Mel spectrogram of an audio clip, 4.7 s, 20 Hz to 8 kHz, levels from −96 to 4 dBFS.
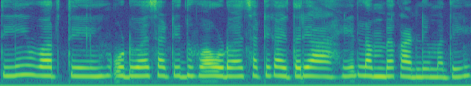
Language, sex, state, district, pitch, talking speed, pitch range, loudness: Marathi, female, Maharashtra, Aurangabad, 270 Hz, 140 wpm, 265-275 Hz, -15 LUFS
